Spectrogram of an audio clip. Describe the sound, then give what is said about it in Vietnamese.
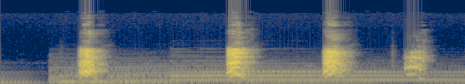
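A dog barks four times, loud and separate, the two middle barks closer together and the last a little softer, over a low steady hum. “Tiếng chó sủa vang lên.”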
